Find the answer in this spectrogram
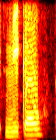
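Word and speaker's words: Niko: It's Nico. That's N-I-K-O. And then calling with the Bank of Cardiff, and that's spelled C-A-R-D-I-F-F, as in Frank Frank.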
